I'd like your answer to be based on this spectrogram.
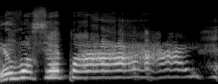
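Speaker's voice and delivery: mock very high, slow joyful yell, "pai" stretched. Retelling reading a positive test result in the street: retelling own past shout.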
